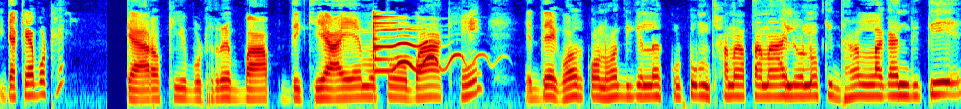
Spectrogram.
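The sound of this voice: A cartoonish character voice at a fairly quick pace. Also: man, extremely high pitch for a man.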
